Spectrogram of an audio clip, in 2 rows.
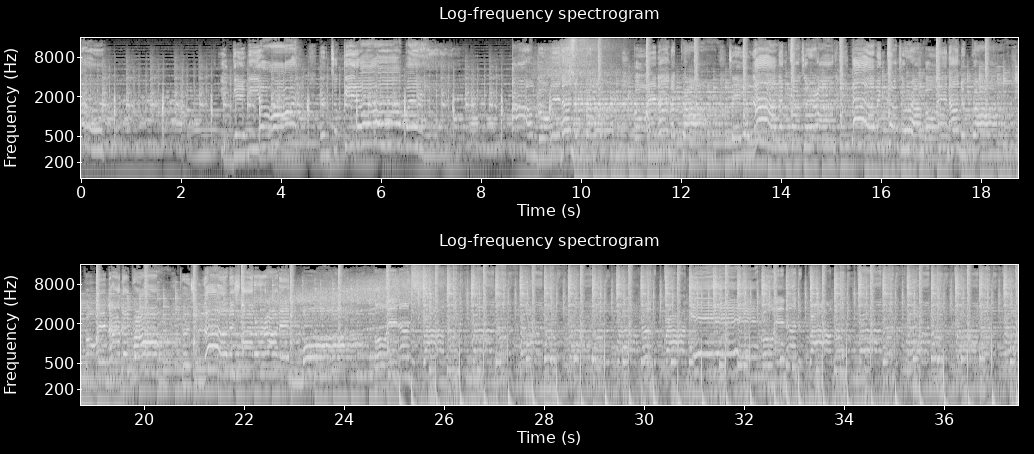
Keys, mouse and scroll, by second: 4.0 space, 5.2 space, 6.3 space, 7.3-23.5 drag, 28.2-35.3 drag, 36.8 space.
